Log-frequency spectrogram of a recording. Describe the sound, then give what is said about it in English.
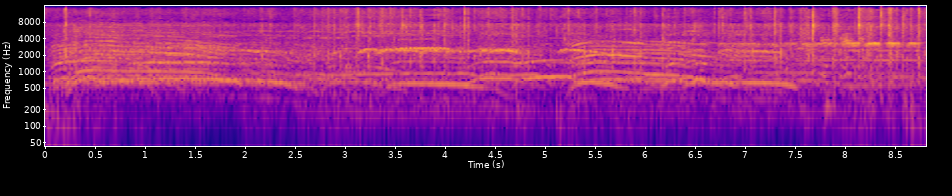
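A large crowd cheers and whoops loudly, with many overlapping shouting voices and steady applause filling the space continuously for several seconds. “Would you please give a massive roaring cheer for the folk faceuth”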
